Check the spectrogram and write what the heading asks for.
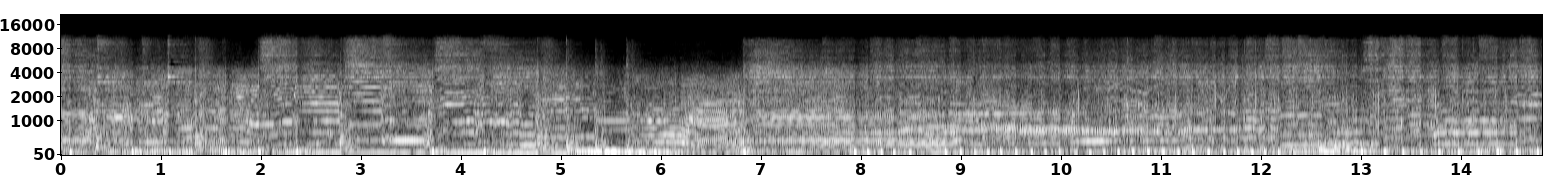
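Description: Live rock band playing loud: electric guitar, bass guitar and drum kit, with a steady beat. The drumming gets busier about seven seconds in.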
